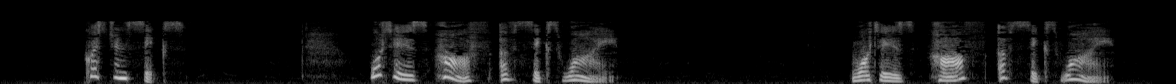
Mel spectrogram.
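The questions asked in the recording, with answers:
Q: What is half of 6y?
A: 3y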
